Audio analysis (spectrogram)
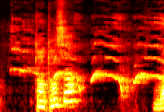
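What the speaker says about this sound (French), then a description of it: "C'est un chien qui aboie de détresse." A distressed dog locked in a car gives out whimpering, yelping cries in short bursts, loud and close, mixed with people talking.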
